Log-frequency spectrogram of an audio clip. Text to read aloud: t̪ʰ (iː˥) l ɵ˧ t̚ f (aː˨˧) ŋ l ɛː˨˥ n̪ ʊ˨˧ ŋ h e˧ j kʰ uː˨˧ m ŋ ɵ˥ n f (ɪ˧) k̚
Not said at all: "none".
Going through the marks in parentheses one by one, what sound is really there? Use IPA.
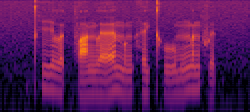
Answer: iː˥, aː˨˧, ɪ˨˥

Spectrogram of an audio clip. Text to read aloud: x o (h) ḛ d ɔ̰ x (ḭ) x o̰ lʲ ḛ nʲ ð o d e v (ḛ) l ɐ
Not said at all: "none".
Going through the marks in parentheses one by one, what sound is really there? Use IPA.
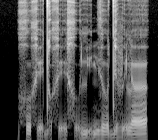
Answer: x, ḛ, ḛ

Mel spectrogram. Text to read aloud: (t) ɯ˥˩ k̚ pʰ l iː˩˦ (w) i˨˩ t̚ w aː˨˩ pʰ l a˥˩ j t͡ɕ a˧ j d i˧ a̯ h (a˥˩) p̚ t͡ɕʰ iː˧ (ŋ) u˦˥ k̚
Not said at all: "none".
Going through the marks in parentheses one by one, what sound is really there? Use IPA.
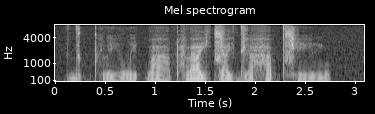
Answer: d, w, a˥˩, m

